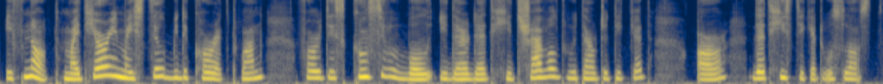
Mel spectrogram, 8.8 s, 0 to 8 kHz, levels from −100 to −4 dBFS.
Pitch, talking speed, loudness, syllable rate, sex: 225 Hz, 185 wpm, -18 LUFS, 5.2 syllables/s, female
